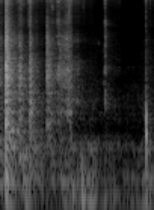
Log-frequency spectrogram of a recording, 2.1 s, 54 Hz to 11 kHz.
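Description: Plastic clicks and knocks from a Cooler Master HAF 932 PC case being handled as its top front panel is taken off: a rattling cluster of knocks in the first second, then two single sharp clicks.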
